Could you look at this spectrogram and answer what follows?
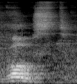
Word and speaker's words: ghost: ocurre poner otra palabra Ghost O sea que ahora la gh se pronuncia como Go entonces por fin Cómo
